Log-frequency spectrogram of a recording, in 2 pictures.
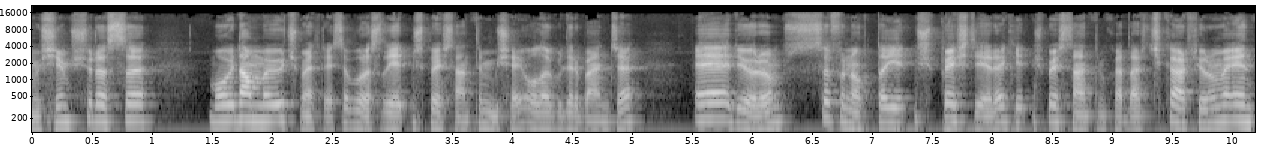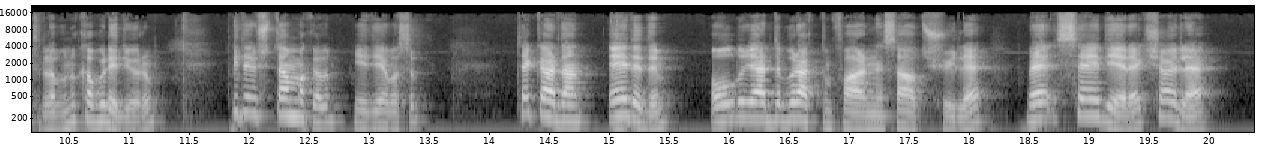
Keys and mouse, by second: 3.6 shift+click, 4.3 shift+middle click, 5.5 e, 9.8 shift+middle click, 11.8 KP_7, 13.1 shift+click, 15.0 e, 18.4 s.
